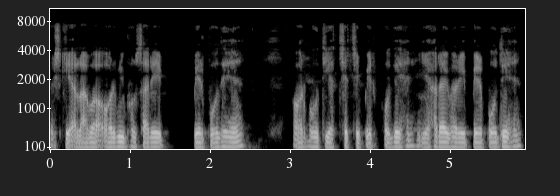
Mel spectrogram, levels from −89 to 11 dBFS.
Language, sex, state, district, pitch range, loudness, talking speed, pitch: Hindi, male, Bihar, Samastipur, 105-115 Hz, -21 LUFS, 190 wpm, 110 Hz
